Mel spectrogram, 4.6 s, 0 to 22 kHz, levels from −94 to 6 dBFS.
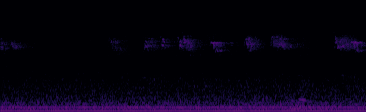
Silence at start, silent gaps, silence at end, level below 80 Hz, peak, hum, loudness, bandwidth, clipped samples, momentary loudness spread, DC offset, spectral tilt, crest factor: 0 s; none; 0 s; -72 dBFS; -54 dBFS; none; -68 LUFS; 10.5 kHz; under 0.1%; 3 LU; under 0.1%; -4.5 dB/octave; 14 dB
